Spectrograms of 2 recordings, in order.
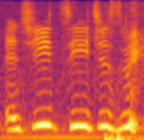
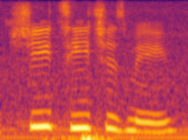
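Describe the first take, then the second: First: Loud, higher, about to crack up; breaking into laughter. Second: Slow, loud, drawn-out words; slow retake. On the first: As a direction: lose it laughing as the words end. Cracks up telling the story. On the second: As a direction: get it out slowly after a laughing fit. Slow retake after laughing fit. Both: Real, not acted.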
